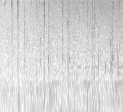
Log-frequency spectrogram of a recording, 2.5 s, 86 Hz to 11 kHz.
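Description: Roach, the horse in The Witcher 3, gallops in a quick, steady clip-clop of hooves, close and clear, with faint background game sounds and no talking.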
